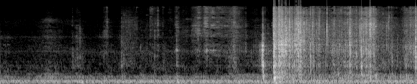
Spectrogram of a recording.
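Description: Block of gym chalk crushed in the hands: a few faint crumbly ticks, then, about two-thirds of the way in, a sudden loud crisp crunch as a lump breaks, followed by about a second of crackling crumble.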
